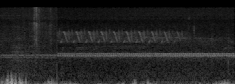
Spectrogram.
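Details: An American toad in spring, calling in the background near water, gives a long, steady, high musical trill holding one pitch, after a red-winged blackbird, with low handling thumps and wind underneath.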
